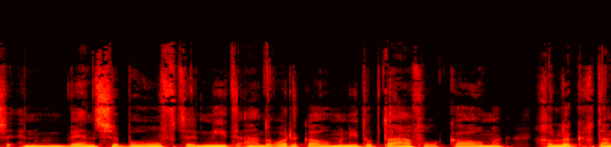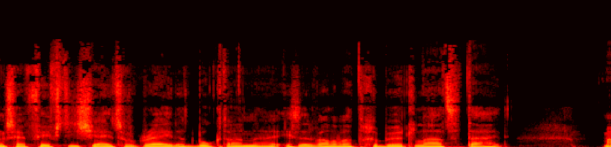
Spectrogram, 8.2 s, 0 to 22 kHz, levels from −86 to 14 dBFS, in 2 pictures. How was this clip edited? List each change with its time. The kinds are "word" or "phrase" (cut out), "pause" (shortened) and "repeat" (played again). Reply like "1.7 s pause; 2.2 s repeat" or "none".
3.5 s pause; 6.5 s word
